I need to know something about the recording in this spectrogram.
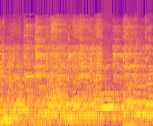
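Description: Live salsa orchestra playing an instrumental passage: a trombone section carries the melody over a bass line that holds long low notes, with congas, timbales and shakers keeping the rhythm.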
